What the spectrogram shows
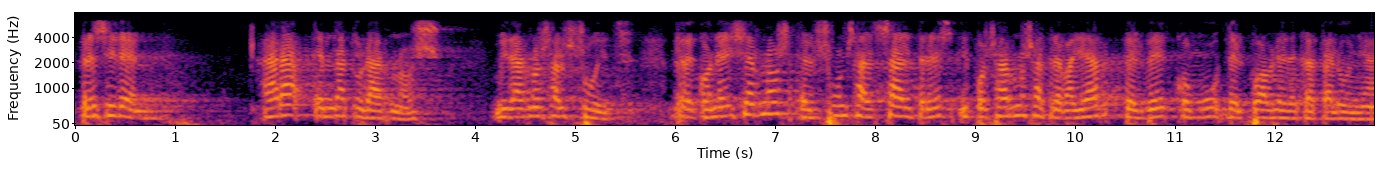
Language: Catalan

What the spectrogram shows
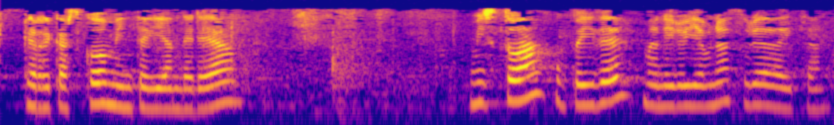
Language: Basque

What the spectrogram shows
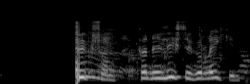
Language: Icelandic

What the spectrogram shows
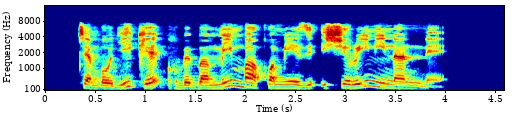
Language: Swahili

